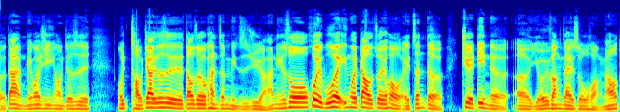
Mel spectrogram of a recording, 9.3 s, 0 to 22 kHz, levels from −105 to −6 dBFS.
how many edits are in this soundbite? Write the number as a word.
zero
